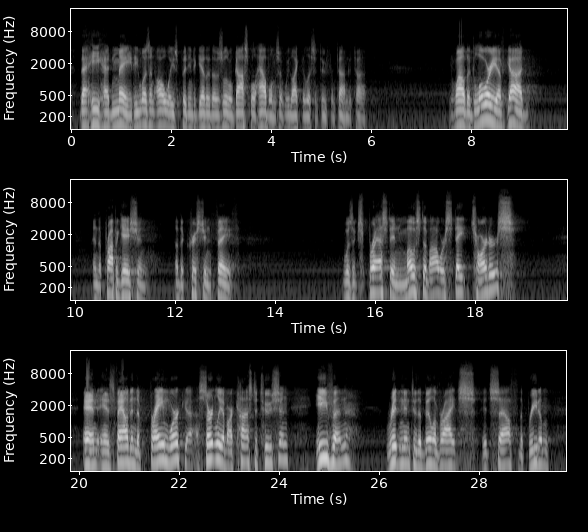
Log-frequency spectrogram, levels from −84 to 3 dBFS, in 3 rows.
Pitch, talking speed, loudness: 125 Hz, 130 wpm, -26 LUFS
